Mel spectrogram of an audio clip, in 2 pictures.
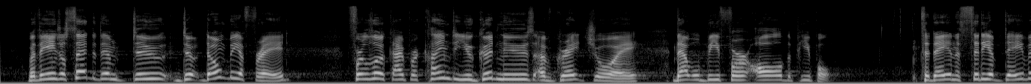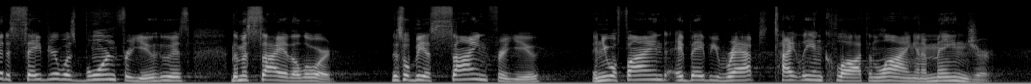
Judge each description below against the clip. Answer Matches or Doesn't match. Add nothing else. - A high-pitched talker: Matches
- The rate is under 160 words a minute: Doesn't match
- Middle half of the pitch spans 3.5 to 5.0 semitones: Matches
